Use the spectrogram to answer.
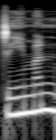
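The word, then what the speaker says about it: daimon: The D A I M O N. It is kind of pronounced demon but that gets very confusing.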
